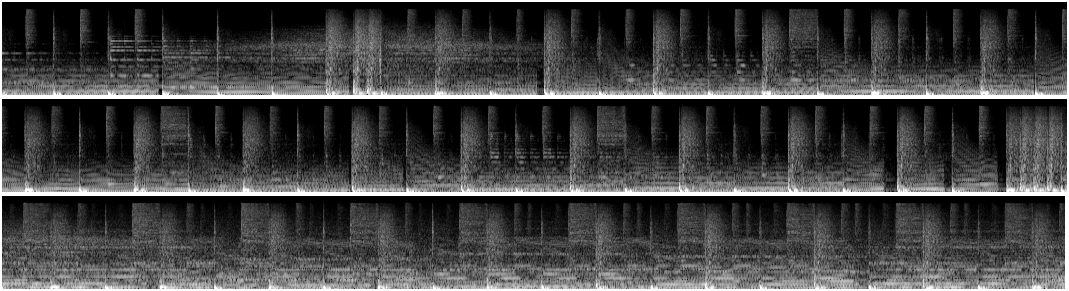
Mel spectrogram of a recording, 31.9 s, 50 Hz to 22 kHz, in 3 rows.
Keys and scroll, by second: 4.2 ctrl+z, 31.2 ctrl+a.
